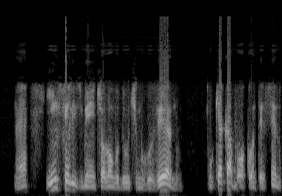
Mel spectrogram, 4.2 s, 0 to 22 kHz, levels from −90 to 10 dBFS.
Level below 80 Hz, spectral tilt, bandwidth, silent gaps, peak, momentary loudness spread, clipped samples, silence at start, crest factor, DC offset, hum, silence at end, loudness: -72 dBFS; -4.5 dB/octave; 15.5 kHz; none; -12 dBFS; 9 LU; under 0.1%; 0.2 s; 18 dB; under 0.1%; none; 0.05 s; -30 LUFS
